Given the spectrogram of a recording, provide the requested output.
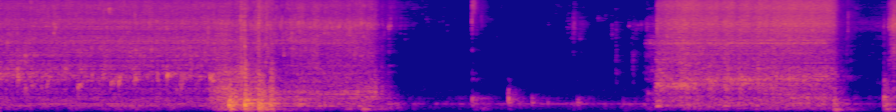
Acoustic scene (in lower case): kitchen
